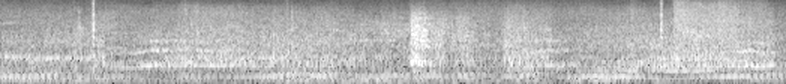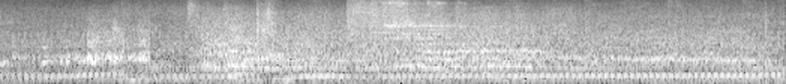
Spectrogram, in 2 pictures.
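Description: A Ford GT in the video game Need for Speed Most Wanted skids with a loud, sustained tire squeal over a steady roaring engine, continuous for several seconds with no talking.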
